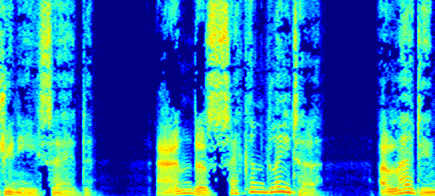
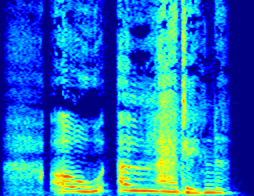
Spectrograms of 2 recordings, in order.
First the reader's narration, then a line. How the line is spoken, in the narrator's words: she cried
